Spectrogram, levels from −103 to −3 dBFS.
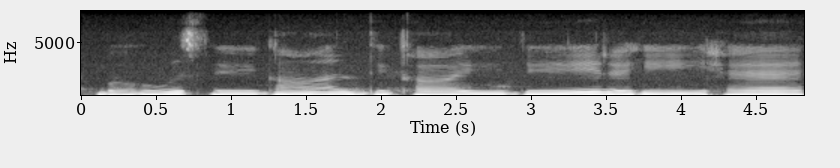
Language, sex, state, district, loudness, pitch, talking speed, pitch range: Hindi, female, Jharkhand, Ranchi, -11 LUFS, 165 Hz, 85 wpm, 160-180 Hz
